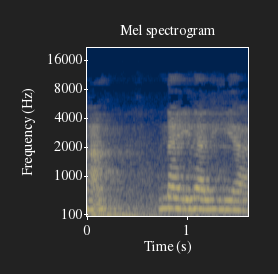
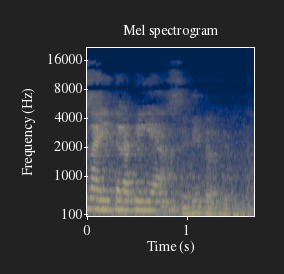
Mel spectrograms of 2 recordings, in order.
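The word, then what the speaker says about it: Cnidaria: คะ มัน อาจ วัน ไน ดา เรีย สิ่ง นี้ ได้ ดี อย่าง ไม่ ออก เสียง ตัว C แล้ว กู ก็ ไม่ เข้า ใจ เหมือน กัน น่า จะ ใส่ มา ทำไม เนี่ย ไม่ ออก เสียง นั้น เออ มัน มา จาก ภาษา นั้น มา จาก ภาษา ละติน เนี่ย พรุ่ง นี้ ใน จริย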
